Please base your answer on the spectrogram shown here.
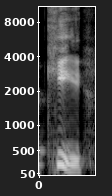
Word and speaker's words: chi: says bless that weird x is the greek letter key it's pronounced it is pr it's spelt c-h-i it's pronounced key in k-h because kingdom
